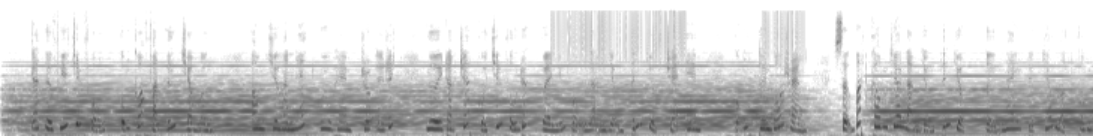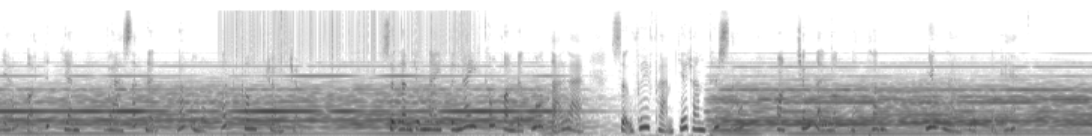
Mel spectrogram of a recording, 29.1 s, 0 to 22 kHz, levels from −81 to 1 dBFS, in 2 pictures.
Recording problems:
background music; very loud; throughout; 3 dB above the speech
crackling; noticeable; from 7.5 to 9 s, at 10 s and from 17 to 21 s; 15 dB below the speech

